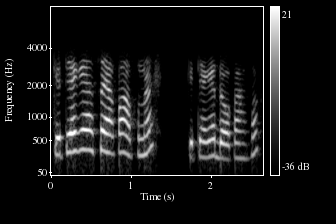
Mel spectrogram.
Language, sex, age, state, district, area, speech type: Assamese, female, 18-30, Assam, Lakhimpur, rural, conversation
